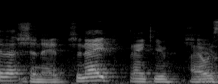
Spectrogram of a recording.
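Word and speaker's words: Sinéad: Ian Cheney dokkan how you say that Sinead Sinead thank you I always say it wrong sparks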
